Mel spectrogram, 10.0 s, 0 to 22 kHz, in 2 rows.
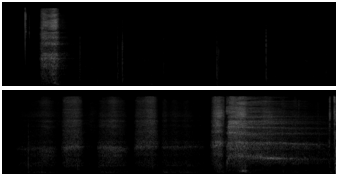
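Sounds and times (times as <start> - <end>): man breathing heavily: 4.5 - 9.9.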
